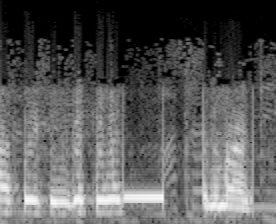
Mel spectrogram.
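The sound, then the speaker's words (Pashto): A brief steady telephone tone marks a caller's line dropping on a radio call-in show, a short flat hum set between bursts of talk. “هلو فکر کوم چې اړیکه هم پرې شوله. له بده مرغۍ اړیکه پرې شوله خو خیر شمیره هم ونه ټاکله.”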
